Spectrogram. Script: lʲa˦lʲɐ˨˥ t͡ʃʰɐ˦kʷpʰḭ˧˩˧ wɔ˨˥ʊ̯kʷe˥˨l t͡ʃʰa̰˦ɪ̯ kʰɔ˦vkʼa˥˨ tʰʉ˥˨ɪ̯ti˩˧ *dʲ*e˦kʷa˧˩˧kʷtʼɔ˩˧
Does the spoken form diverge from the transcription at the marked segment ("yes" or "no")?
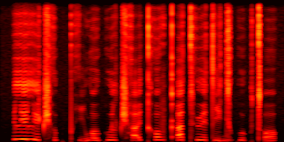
no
